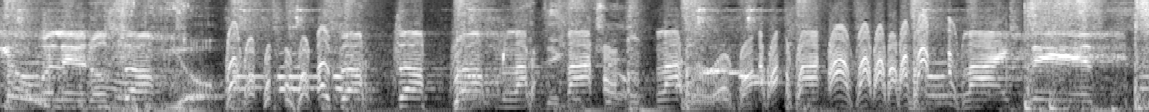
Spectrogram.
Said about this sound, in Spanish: Perfecto. Escuchamos la canción.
